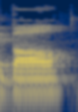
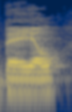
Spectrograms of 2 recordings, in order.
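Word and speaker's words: Baal: Bale b a a I say ball apparently it's pronounced Bale whatever anyways the important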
